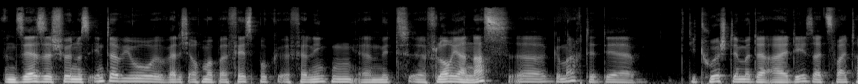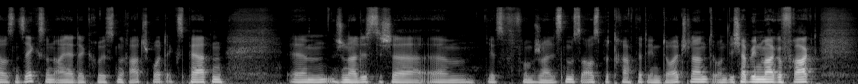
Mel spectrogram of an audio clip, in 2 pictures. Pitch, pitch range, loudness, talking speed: 110 Hz, 105-120 Hz, -22 LUFS, 155 wpm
